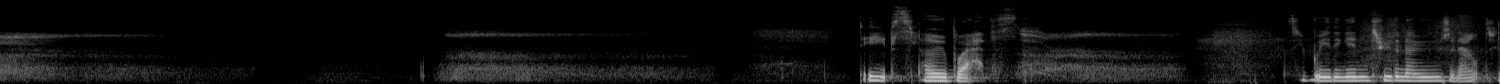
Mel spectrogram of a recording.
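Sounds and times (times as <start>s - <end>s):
deep breaths through nose: 0.0s - 8.5s, 10.4s - 12.9s.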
